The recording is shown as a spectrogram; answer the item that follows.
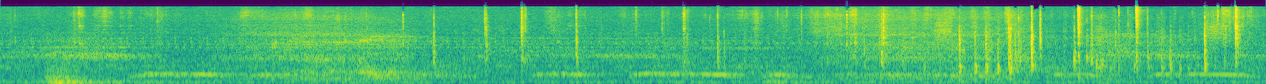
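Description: A pigeon cooing repeatedly in the background, with a low bump just after the start and a cluster of small sharp clicks near the end from a plastic electrical connector being handled.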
